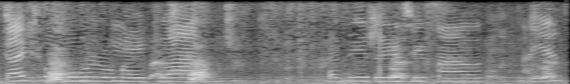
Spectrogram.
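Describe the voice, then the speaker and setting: A woman's voice: extremely high pitch, flat delivery, drawn-out words. A young girl with missing front teeth and a slight lisp, chatting casually to viewers as a child vlogger. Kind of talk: casual vlog chat to viewers. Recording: music over the voice. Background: loud music.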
